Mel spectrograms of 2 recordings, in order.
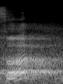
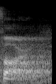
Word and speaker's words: pho: spring rolls today and the one thing that everyone always pronounces wrong which is the foot not the pho so make sure you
